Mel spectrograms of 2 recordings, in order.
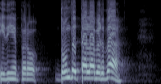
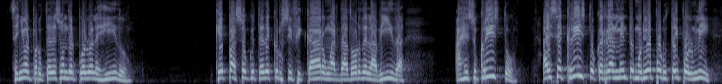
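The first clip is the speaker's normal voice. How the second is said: plain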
